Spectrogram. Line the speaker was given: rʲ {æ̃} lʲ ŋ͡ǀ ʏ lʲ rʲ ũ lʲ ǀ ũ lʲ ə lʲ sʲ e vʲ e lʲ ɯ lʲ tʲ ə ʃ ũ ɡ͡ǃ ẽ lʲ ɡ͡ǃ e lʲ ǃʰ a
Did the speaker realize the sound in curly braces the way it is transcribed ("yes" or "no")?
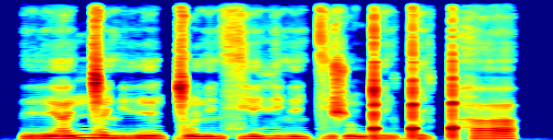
no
